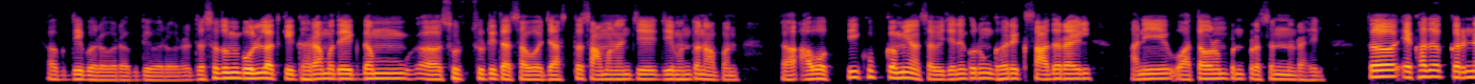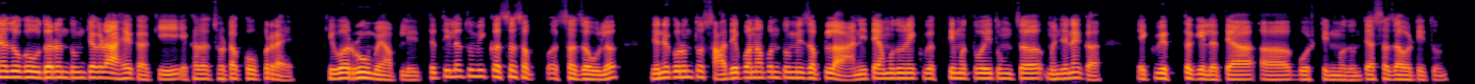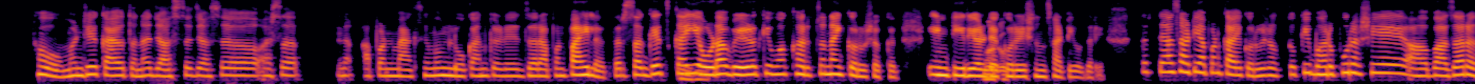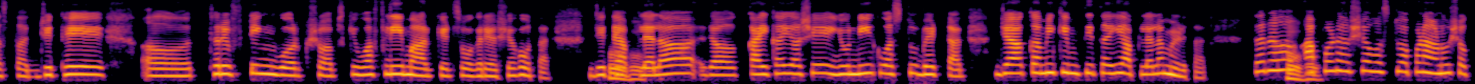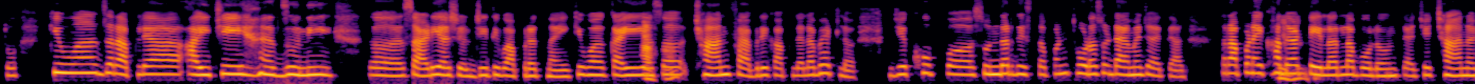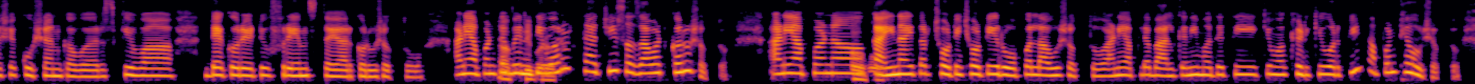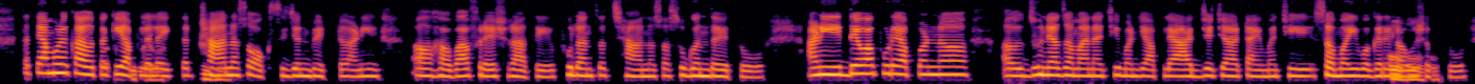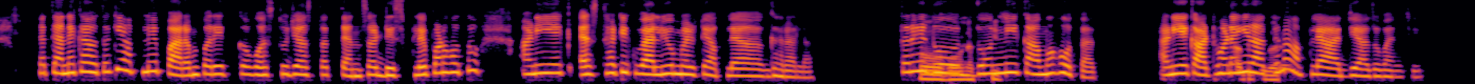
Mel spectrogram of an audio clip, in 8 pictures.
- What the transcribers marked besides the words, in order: tapping; in English: "रूम"; in English: "इंटिरियर"; in English: "थ्रिफ्टिंग"; in English: "फ्ली मार्केट्स"; in English: "युनिक"; chuckle; in English: "फॅब्रिक"; in English: "कुशन"; in English: "डेकोरेटिव फ्रेम्स"; in English: "फ्रेश"; in English: "एस्थेटिक व्हॅल्यू"; other background noise
- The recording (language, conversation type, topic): Marathi, podcast, घर सजावटीत साधेपणा आणि व्यक्तिमत्त्व यांचे संतुलन कसे साधावे?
